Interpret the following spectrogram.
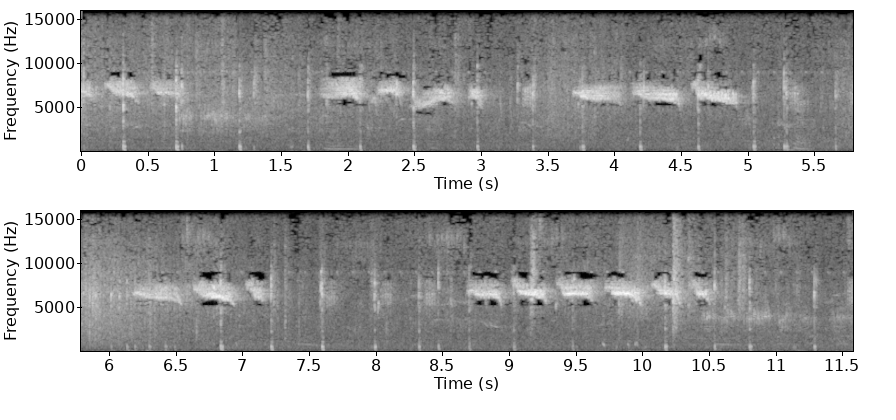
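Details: Adult ring-tailed lemurs feeding in trees at Berenty Reserve give close contact clucking calls: short, low, dry clucks repeated irregularly several times a second, with high chirping bird or insect trills in the background.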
